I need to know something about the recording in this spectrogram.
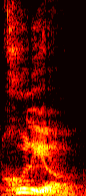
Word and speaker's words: julio: h is always silent words that include the hota are words like julio and hamas julio meaning july and hamas meaning never ever um includes the h sound but you can hear that it's not actually articulated and the same is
